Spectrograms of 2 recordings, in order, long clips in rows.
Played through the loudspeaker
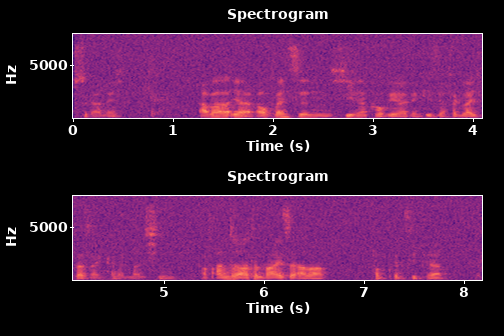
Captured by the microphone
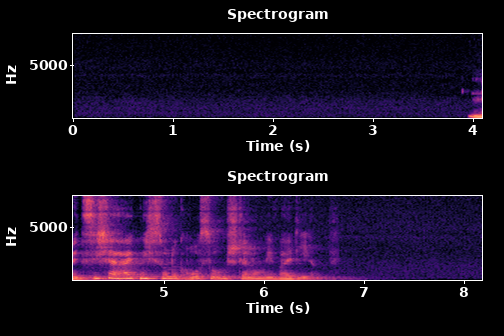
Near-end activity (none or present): present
